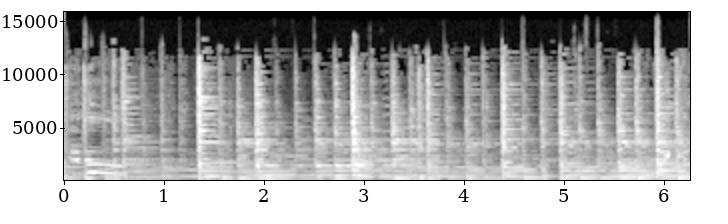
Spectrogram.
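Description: Acoustic A-style mandolin picked with quick, steady strokes, an instrumental line of ringing notes and chords.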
